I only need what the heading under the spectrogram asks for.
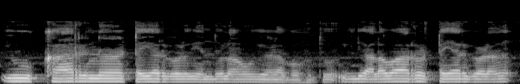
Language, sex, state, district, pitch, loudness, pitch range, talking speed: Kannada, male, Karnataka, Koppal, 130 Hz, -15 LUFS, 120-135 Hz, 115 wpm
